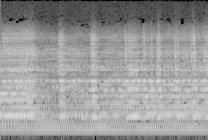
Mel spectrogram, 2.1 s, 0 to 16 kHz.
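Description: Looped vocal music built on a BOSS RC-505mkII loop station: a sustained, reed-like layered chord pad that moves to a lower chord shortly after it starts, with only faint percussive hits under it.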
